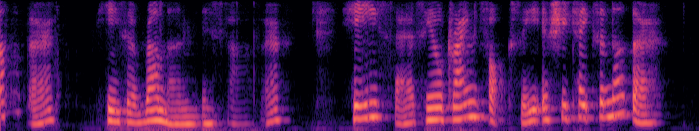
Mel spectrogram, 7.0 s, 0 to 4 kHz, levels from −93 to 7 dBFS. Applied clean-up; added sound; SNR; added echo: neural mask model DeepFilterNet 3.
